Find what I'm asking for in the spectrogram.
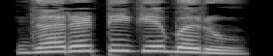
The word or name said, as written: ಗರಟಿಗೆಬರು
